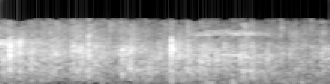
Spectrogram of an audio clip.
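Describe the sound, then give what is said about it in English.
A church audience applauding the worship band, a steady, dense wash of many hands clapping at an even loudness for a couple of seconds, with no voices over it. “No stinking way did you just do the polite clap.”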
